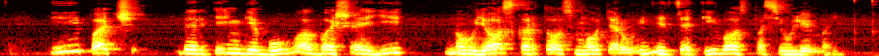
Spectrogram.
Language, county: Lithuanian, Vilnius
